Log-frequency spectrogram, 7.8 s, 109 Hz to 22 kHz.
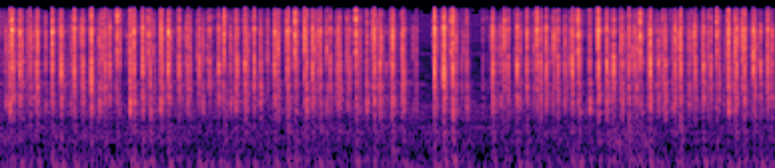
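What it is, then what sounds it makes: Plastic mechanical keyboard. Fingertips type firmly on a black plastic full-size Corsair K68 mechanical keyboard with Cherry red switches. A rapid, steady stream of short, bright, clacky key presses with no low-end thump runs throughout, broken by two brief pauses just past the middle.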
